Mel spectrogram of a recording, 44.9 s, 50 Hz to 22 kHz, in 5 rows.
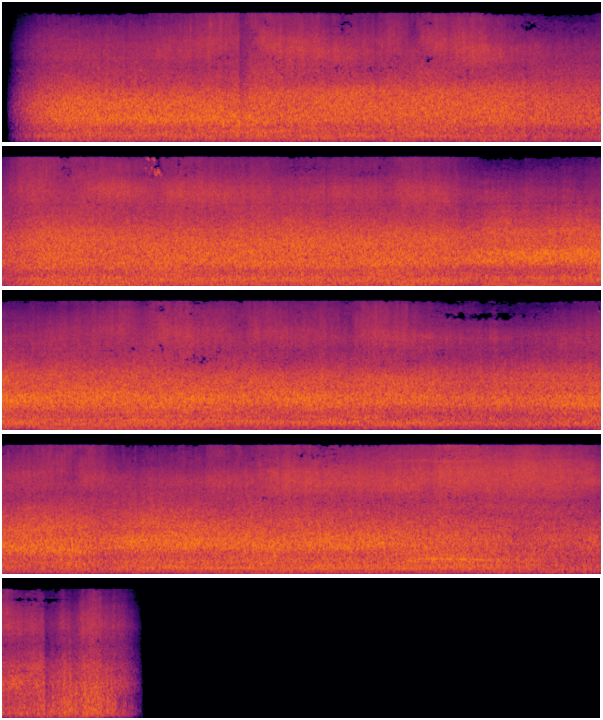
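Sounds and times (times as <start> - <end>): deep traffic rumble: 0.3 - 38.0
tyre hiss on wet pavement: 26.5 - 36.5.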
